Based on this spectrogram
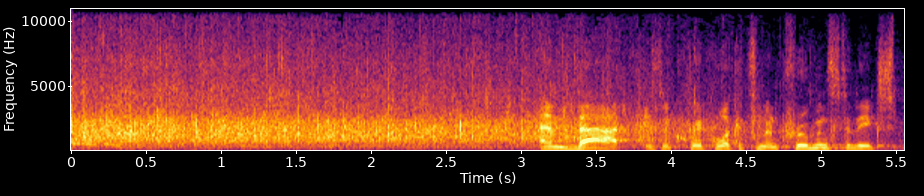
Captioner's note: applause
